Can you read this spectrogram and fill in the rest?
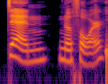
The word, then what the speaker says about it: Denethor: but the stress is still on the first syllable, the denethor.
